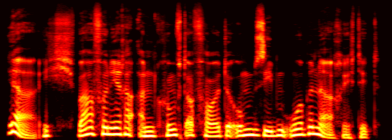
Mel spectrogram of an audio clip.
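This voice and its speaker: A man reading aloud voices a polished count who speaks smoothly and with calm authority. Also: a little high, moderate pace, no room sound, clean studio sound, pitched above the performer's own voice. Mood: assured, courteous. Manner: smooth, assured and courteous. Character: suave commanding count, polished and smiling.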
